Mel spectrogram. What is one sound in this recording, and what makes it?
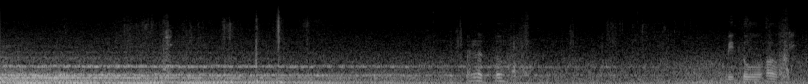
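Light footsteps patter on soft ground.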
